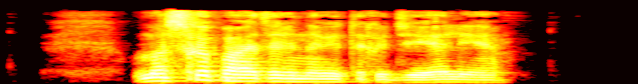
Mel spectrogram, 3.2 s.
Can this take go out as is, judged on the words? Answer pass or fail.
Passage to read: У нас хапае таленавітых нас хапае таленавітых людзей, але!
fail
